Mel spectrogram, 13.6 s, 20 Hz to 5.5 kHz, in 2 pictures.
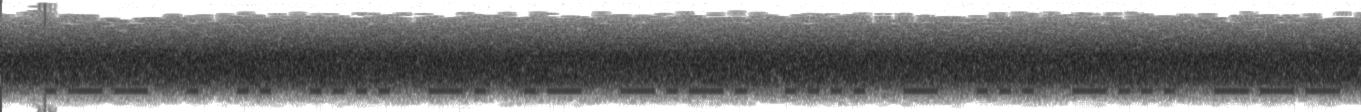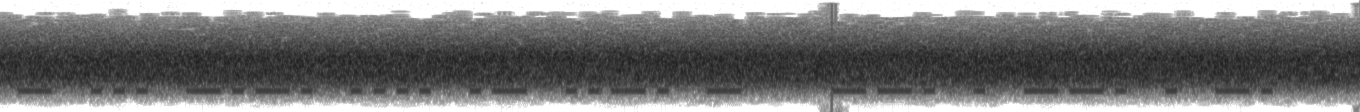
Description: Morse code, heard as a keyed tone, about 21 wpm, 530 Hz. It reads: WEIHNACHTSBOTSCHAFT GEGEN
